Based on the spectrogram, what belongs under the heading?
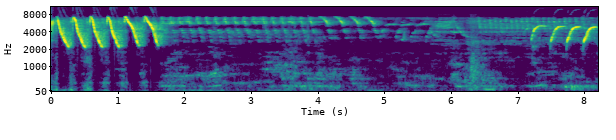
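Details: Canary used as a master song for training other birds, singing repeated downward-sweeping whistles, then long fast rolling trills and buzzy notes, ending with quick rising-falling chirps.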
